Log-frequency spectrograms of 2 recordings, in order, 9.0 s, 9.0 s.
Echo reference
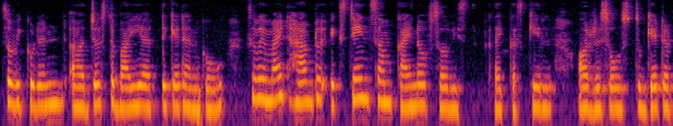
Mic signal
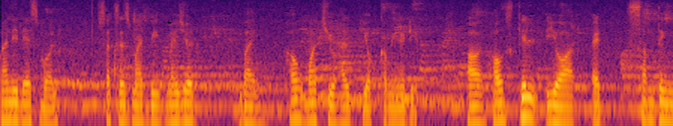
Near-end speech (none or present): present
